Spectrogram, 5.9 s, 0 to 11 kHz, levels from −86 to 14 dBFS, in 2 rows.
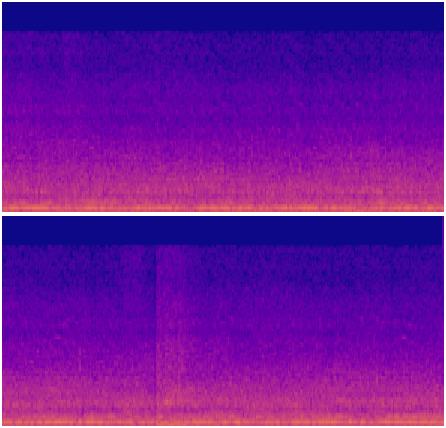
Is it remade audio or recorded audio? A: remade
